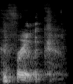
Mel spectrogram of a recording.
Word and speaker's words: Freilich: I don't think I pronounce it right, but it's Freilich. – Oh, Freilich. So not Frolic, Freilich.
